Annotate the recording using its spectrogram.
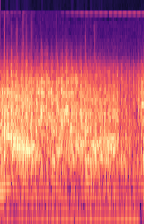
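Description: Another station's CB radio transmission coming through the receiver: distorted, unintelligible speech over a steady low hum. The hum cuts off near the end as the transmission drops.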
